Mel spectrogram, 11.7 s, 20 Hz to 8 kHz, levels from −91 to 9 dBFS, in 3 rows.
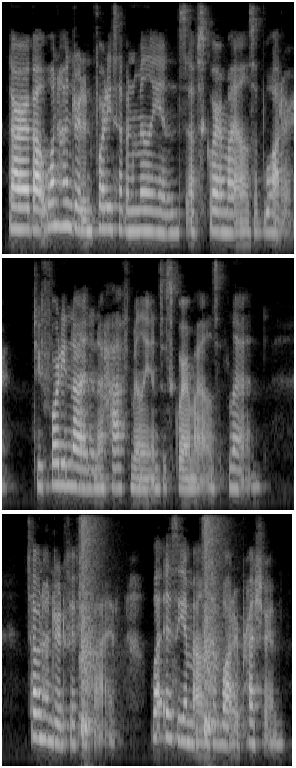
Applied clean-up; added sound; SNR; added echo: none; Whoosh, swoosh, swish; 6 dB; none.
